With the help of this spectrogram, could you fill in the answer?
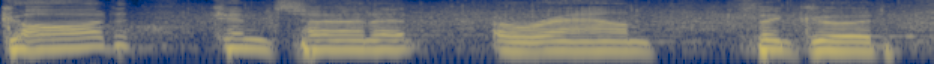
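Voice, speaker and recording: Crowd noise fills the background as a man talks in a high pitch. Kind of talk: prayer and memorial tribute. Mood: grieving yet declarative, fervent. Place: church. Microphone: handheld.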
